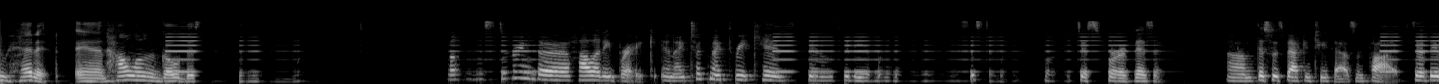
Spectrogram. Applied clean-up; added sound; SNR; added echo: neural mask model RNNoise.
